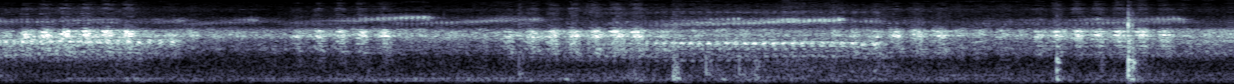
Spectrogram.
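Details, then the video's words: Australian frog chorus at a farm dam, taken from a shack: layered pulsed trills and upslurred whistles, loud rattling bursts recurring, a few sharp clicks near the end. "Frog Chorus- Australia"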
